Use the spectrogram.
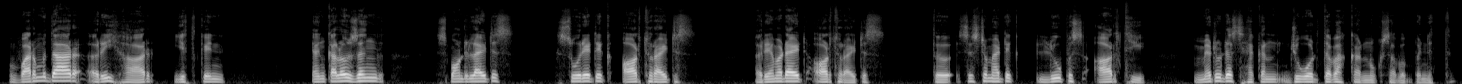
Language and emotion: Kashmiri, neutral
